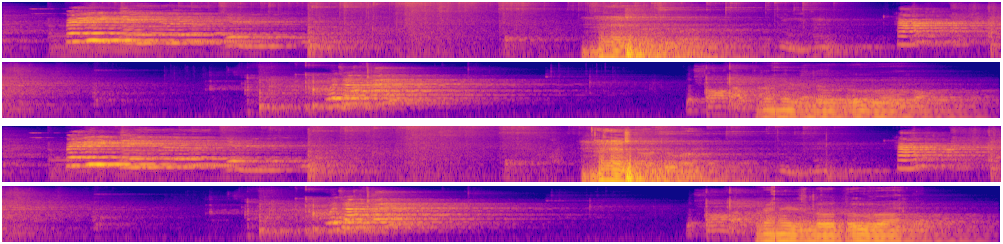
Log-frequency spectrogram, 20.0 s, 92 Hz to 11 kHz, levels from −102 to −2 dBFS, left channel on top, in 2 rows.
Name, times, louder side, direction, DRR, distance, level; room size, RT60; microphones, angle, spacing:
voice 1, 0.3-3.2 8.9-10.3 10.9-11.0 12.4-14.0, right 1 dB, 5° left, 0.9 m, -29 dB
sound 1, 0.8-1.3 1.7-8.4, left 4 dB, 85° left, 1.3 m, -39 dB
voice 2, 5.4-7.1 17.5-19.0, right 5 dB, 50° right, 0.3 m, -28 dB
voice 3, 7.8-8.3 16.8-18.4 18.8-19.2, left 3 dB, 65° left, 0.7 m, -42 dB
14.0 x 6.5 x 2.5 m
head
